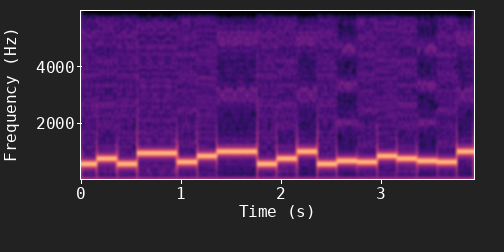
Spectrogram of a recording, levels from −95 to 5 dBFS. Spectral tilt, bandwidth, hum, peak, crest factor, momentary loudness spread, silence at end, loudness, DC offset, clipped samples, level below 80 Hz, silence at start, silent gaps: -5 dB/octave; 6 kHz; none; -8 dBFS; 2 dB; 0 LU; 0 s; -11 LUFS; 0.4%; under 0.1%; -66 dBFS; 0 s; none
